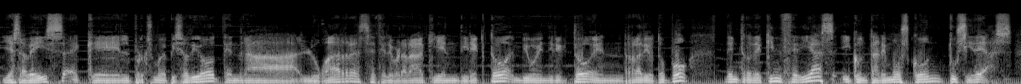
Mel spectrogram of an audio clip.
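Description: A man's voice: low voice, normal speed, darkish tone, soft background music. A man presenting informally on radio, announcing to listeners. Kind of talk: informal programme sign-off announcing.

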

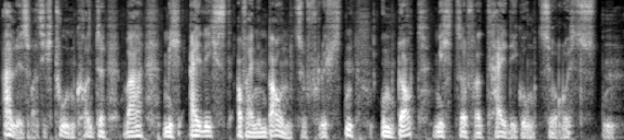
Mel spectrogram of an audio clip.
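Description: An actor playing a boastful old-time baron, telling tall tales with ornate, dryly ironic theatrical expression in a radio play. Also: male voice, low-pitched, moderate pace, husky, dry recording, studio quality. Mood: wry, boastful. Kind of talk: theatrical first-person storytelling in a radio play.

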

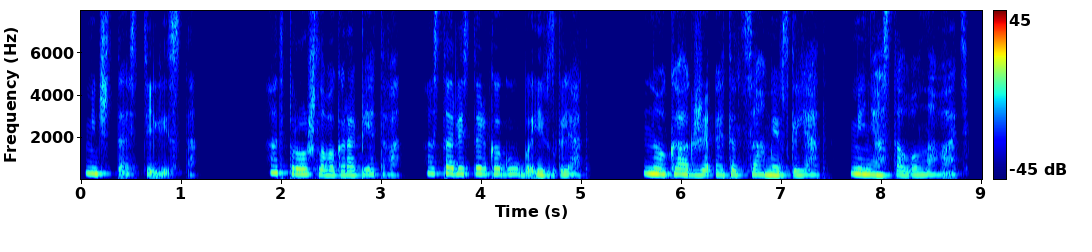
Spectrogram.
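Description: A woman narrating a first-person romance story as an audiobook, expressive and confessional, acting out the dialogue. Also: fairly high pitch, normal speed, gravelly.

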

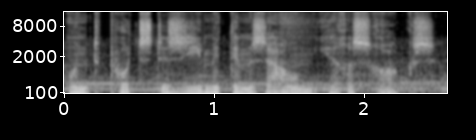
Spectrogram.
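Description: A man narrating a literary radio drama in a measured, storytelling manner. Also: on the low side, expressive, music in the background.

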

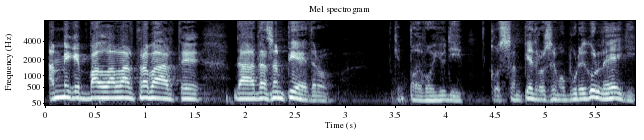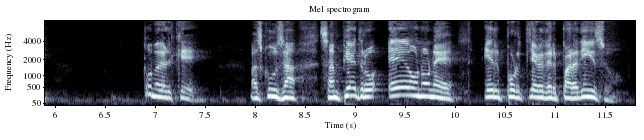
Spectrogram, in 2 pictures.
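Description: An actor playing a talkative middle-aged working-class Roman father, a doorkeeper, in an expressive, rambling radio-play monologue with a Roman accent and a husky voice. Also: fairly high pitch, normal speed. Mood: exasperated. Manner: expressive, rambling, repeats himself and asks rhetorical questions. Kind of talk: theatrical radio monologue, colloquial storytelling.

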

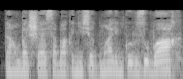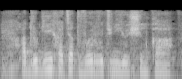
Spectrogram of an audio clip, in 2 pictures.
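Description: A woman's voice: low-pitched, level tone, moderate pace, lightly acted. Audiobook witch fortune-teller played by a female reader: bossy, sly, brusque and theatrical, music behind. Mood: mysterious. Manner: brusque, mysterious, colloquial.

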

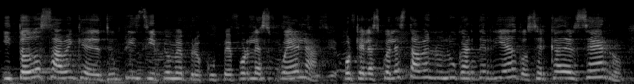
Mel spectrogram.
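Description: An actress playing an earnest newcomer pleading with villagers in a radio drama. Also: female voice, on the high side, close to an everyday voice.

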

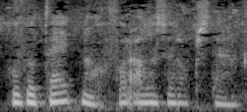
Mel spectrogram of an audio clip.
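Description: A woman's voice: deep voice, brisk, noisy background. An actress playing an anxious, devoted young woman in love in a radio drama. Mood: earnest.

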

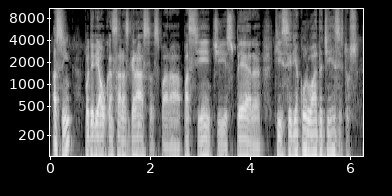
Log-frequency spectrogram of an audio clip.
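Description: A man's voice: low voice, lively intonation, a bit bright. A man with a Brazilian accent playing a patient, paternal spiritual counsellor and hospital director in a radio drama, speaking solemnly and formally. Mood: earnest, admonishing. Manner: solemn, measured, admonishing.

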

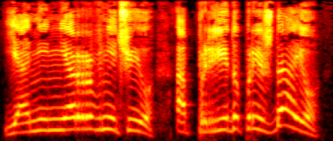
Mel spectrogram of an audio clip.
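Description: A man voicing a bossy, hot-tempered female gnome who scolds and shouts. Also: high voice, lively intonation, moderate pace, dry recording, clean studio sound. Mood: furious. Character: stern bossy female gnome housewife, fiery.

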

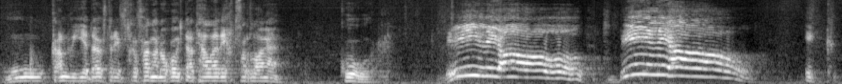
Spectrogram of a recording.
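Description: A man's voice: a little high, lively intonation, slow pace, pushed and bright, exaggerated voice. An actor playing an earnest amateur playwright who declaims his pompous religious verse in a 1970s television drama. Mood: devilish, exultant. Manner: theatrical declaiming, hesitant between recitations. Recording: noisy 1970s television soundtrack.

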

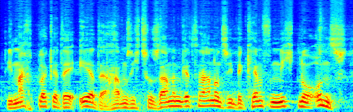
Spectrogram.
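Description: An actor playing a firm, insistent human space commander in a 1980s German radio play. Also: male voice, mid-range voice, expressive, fast, a little hiss or hum, lightly acted. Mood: urgent warning.

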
